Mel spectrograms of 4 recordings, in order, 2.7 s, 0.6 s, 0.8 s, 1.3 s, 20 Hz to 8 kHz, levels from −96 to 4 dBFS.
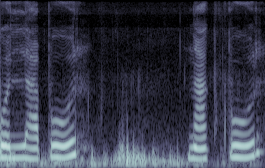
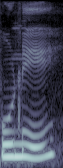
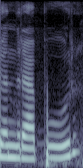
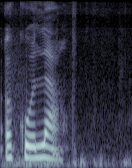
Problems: constant background noise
